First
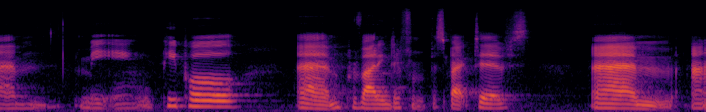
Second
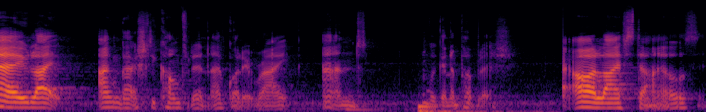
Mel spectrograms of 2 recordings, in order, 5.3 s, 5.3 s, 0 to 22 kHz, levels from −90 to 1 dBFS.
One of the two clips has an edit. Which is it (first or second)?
second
